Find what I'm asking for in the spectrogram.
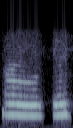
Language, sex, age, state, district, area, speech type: Tamil, female, 18-30, Tamil Nadu, Chennai, urban, conversation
